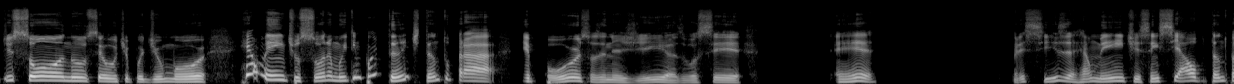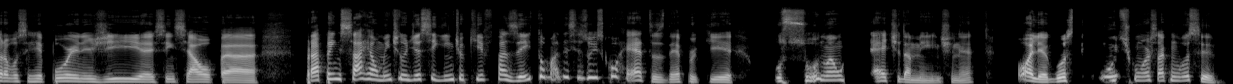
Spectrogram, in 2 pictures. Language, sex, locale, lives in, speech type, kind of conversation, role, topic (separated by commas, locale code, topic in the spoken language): Portuguese, male, pt-BR, United States, conversation, podcast, host, Como você cuida do seu sono no dia a dia?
